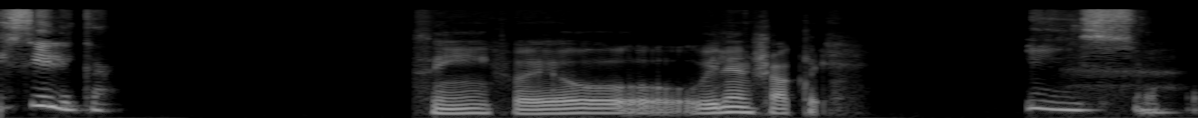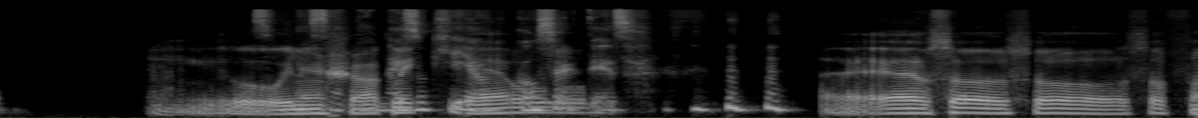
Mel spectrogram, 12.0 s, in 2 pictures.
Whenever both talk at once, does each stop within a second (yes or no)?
no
